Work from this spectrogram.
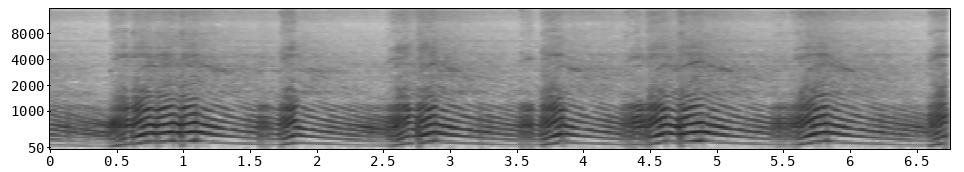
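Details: Echo CS4910 chainsaw with experimental taper-top piston/crank swap, ported for open crank, running a little warm, compression about 180 psi cold, 170 warm; high scream bogs as chain bites, recovering about once a second, strong clean-revving under load.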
